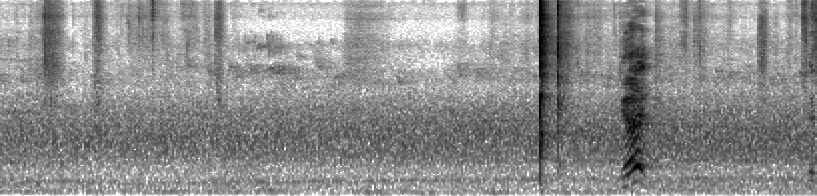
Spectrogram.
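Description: A single sharp click of a golf club striking a ball off a hitting mat, over a steady low background hum. A short voice sound follows about a second later.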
